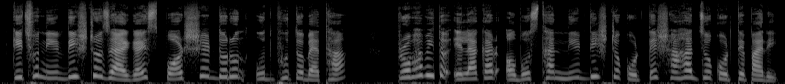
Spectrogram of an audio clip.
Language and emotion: Bengali, neutral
